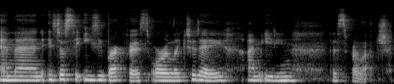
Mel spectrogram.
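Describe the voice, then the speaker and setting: This is a normal speaking voice. A woman talks at a fairly quick pace with a medium pitch. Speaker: stay-at-home mom vlogger. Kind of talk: casual vlog talk to camera. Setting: at home. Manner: chatty.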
